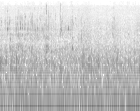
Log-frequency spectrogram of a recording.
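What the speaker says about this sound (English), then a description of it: "We're going to add enough water to make sure all the vegetables are covered." Water pours steadily into a pot of cut vegetables for beef stew, a continuous splashing trickle at moderate, even level from start to finish with no talk.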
